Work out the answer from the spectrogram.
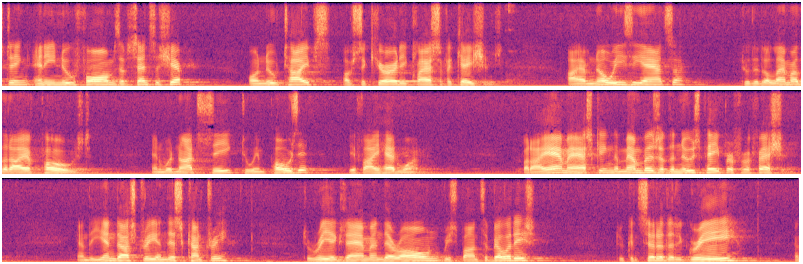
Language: English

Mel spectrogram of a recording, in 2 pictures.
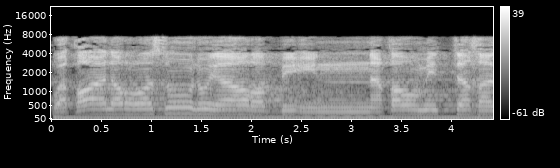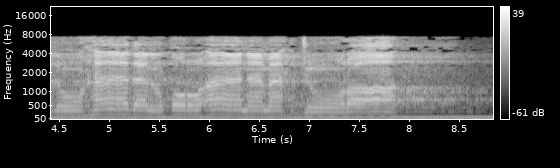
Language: Arabic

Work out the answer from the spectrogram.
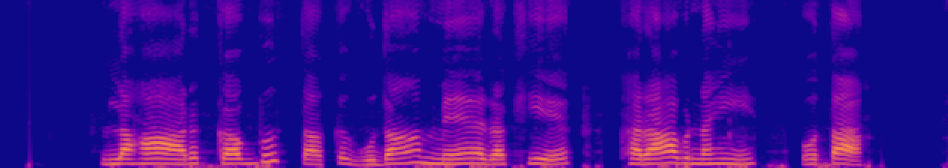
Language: Maithili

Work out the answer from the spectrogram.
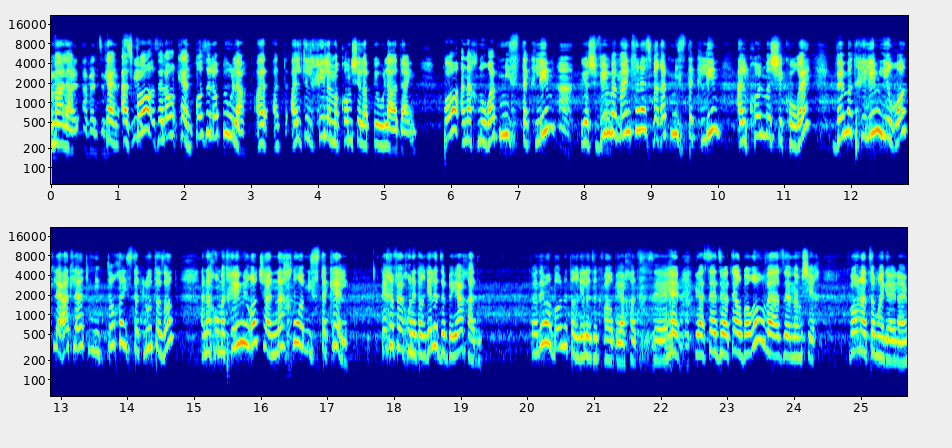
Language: Hebrew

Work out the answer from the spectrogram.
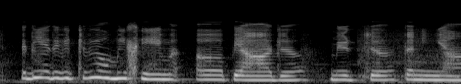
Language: Punjabi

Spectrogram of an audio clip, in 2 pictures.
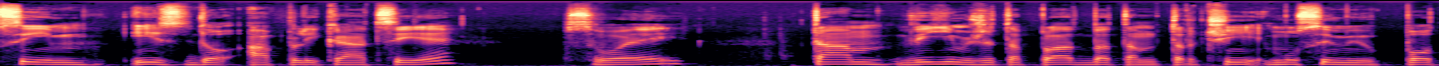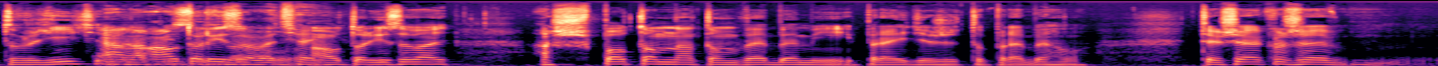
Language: Slovak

